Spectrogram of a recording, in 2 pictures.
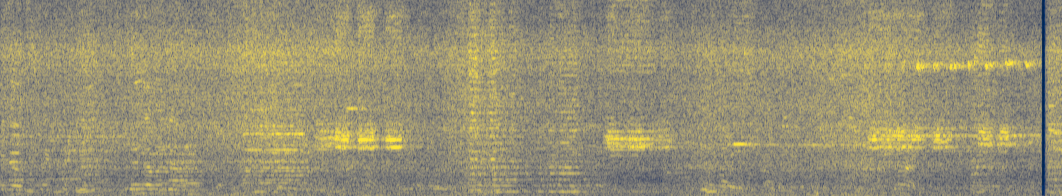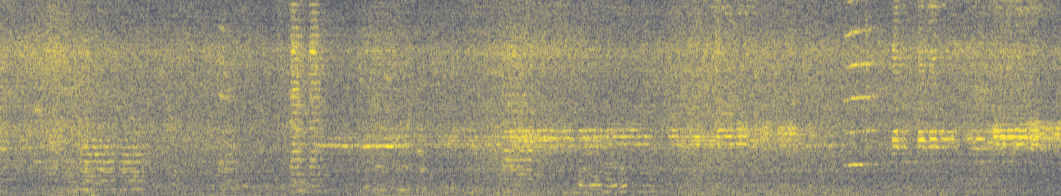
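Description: Busy road traffic with vehicle horns tooting again and again in short blasts, over a steady hum of traffic and people's voices.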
